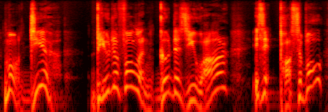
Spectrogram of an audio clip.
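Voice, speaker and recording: A man's voice: on the high side, sing-song, moderate pace, no room sound, clean studio sound, voice pushed up. A man playing an ardent young swordsman. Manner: theatrical, sentimental pleading. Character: ardent young male swordsman, flattering and cunning.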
